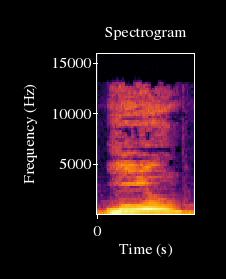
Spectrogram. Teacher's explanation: make the e sound, then put the root of tongue against the soft palate. Feel the voice coming out from the top of your head. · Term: the final yin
